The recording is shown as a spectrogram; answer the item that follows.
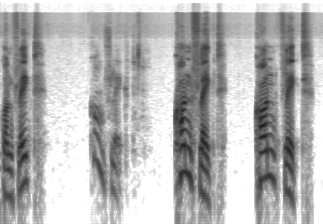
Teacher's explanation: When it is noun, we must all stress on the first syllable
